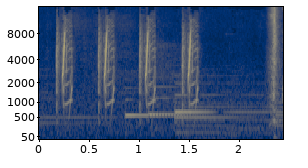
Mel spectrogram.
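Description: Cartoon background music: a quick run of short, sharp percussive notes, several a second, over a few held tones.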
